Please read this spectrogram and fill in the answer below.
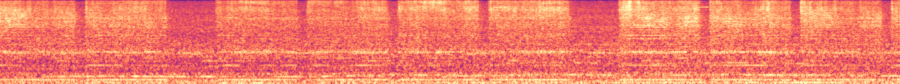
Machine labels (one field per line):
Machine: slide rail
